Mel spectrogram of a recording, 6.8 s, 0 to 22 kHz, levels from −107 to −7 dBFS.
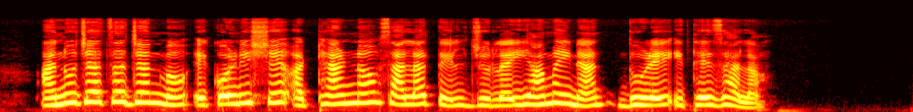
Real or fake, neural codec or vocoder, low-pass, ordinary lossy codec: real; none; 10.8 kHz; none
